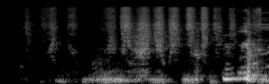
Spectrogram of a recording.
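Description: Hands rubbing together in a handshake, a dry, brushing friction in quick back-and-forth strokes that grows slightly louder toward the end, lasting a couple of seconds.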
